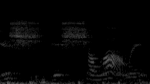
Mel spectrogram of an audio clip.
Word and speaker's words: ishalali: Chishalali. You said chishalali? Yeah. Can you also say ishalali? Yes. I'm sorry, ishalali. I didn't say it right first.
